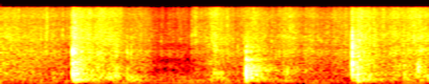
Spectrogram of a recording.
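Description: Clear plastic bag crinkling and rustling as it is gripped and handled, with a few sharper crackles.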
